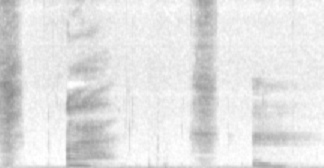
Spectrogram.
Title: Sneezing with feather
